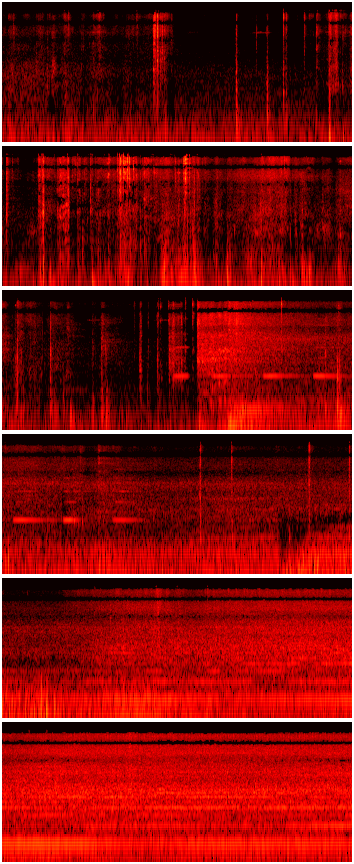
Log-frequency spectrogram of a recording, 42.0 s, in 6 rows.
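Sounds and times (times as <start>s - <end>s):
electronic car beep: 17.3s - 24.0s
car engine idling: 17.9s - 42.0s.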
